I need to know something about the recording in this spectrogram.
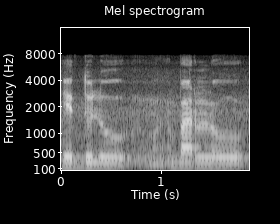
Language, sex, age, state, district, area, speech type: Telugu, male, 18-30, Telangana, Khammam, rural, spontaneous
